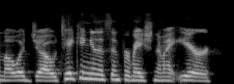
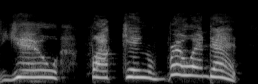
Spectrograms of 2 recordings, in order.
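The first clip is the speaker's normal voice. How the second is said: put-on furious, high-pitched screaming, words drawn out; 9 semitones higher than usual. Retelling someone in his ear screaming at him over a segment, retelling a furious scream. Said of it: "Screaming at me".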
